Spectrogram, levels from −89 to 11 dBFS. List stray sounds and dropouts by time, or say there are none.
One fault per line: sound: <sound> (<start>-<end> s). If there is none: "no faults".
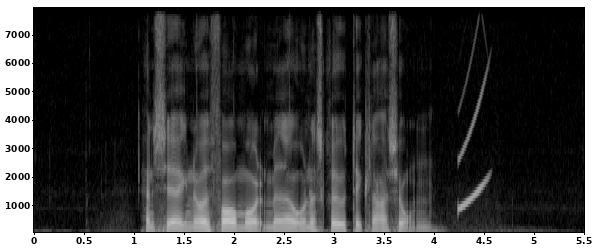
sound: chirp (4.2-4.6 s)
